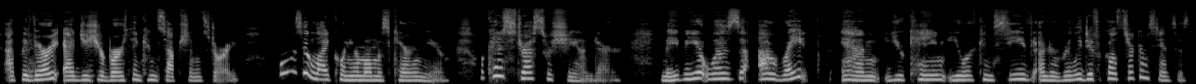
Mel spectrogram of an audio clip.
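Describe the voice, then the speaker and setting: A middle-aged woman talks casually as a guest on a podcast, explaining her work. She breaks into the voices of people she quotes as she tells her stories. Her voice is recorded dry, with no room echo. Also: medium pitch. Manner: animated storyteller, acts out quoted voices. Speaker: energy coach guest.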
